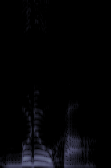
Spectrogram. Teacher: a veces se le llama la bilabial porque miren que uno junta los labios para pronunciarla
